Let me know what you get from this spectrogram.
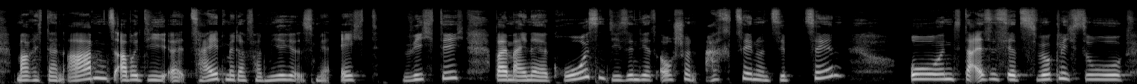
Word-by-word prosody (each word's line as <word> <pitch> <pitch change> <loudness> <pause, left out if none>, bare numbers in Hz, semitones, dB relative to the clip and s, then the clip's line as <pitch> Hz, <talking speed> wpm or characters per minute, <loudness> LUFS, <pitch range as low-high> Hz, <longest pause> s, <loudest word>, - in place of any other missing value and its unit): mache 195 -1 +2
ich - - -9
dann 190 -2 -3
abends, 265 +7 +3
aber 205 +1 +5
die, 200 -1 -3
äh, - - -3
Zeit 215 +6 +1
mit 215 -1 -1
der 195 - -1
Familie 195 +3 -1
ist - - -7
mir 185 - -8
echt 205 0 -3 0.2
wichtig. 280 - -3 0.3
Weil 205 -1 +8
meine 190 -3 +2
Großen, 290 - +1
die 200 -4 -6
sind 215 +2 -1
jetzt 210 -1 -3
auch 215 - -1
schon 230 0 -4
18 235 +3 -3
und 190 -3 -5
17 200 - -3 0.8
und 240 0 +3
da - - +5
ist 225 - +3
es 235 -1 -3
jetzt 220 0 +2
wirklich 250 +3 +1
so 225 -1 +1
215 Hz, 175 wpm, -24 LUFS, 200-240 Hz, 0.8 s, Weil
